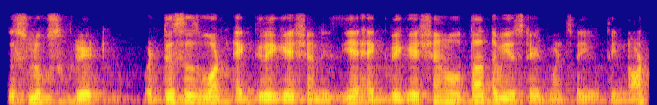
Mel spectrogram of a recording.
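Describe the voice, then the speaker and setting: A man teaching a test review, mixing Hindi and English as he goes. He reads key statements out slowly, repeats them, and keeps putting questions to his class. The recording sounds dull and lo-fi, with a faint hiss behind it. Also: medium pitch. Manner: quizzes students with questions. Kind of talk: test discussion lecture.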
